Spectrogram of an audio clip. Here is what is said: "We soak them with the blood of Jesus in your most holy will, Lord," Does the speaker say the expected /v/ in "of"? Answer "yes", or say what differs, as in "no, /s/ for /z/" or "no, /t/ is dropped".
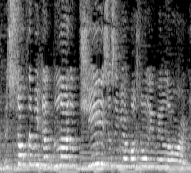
yes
